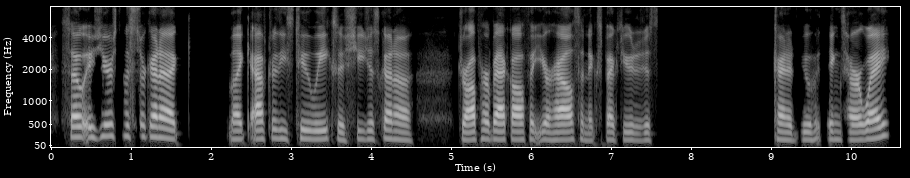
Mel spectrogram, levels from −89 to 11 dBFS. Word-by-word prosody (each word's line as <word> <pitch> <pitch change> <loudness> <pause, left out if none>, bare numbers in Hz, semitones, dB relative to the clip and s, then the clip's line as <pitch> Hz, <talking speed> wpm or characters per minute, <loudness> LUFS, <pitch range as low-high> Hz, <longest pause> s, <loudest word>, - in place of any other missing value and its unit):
So, 225 0 +4
is 215 -2 -2
your 240 +1 0
sister 240 0 -8
gonna 210 -5 +6 0.6
like, 180 -1 -1
after 185 +2 +3
these 185 -5 -9
2 185 -2 -4
weeks, 180 +1 -3
is 160 -3 -5
she 180 +3 -8
just 180 -1 -9
gonna 170 -6 0 0.5
drop 165 +1 +4
her 180 -1 -1
back 170 -1 +4
off 170 0 +3
at 175 - -3
your 165 0 -3
house 165 +2 +4
and 165 -4 -9
expect 165 +1 -5
you 160 0 -5
to 150 - -12
just 155 -1 -10 1.5
kinda 165 -2 0
do 165 0 -7
h - - -14
things 170 -1 -7
her 165 0 +1
way? 200 +8 +4
175 Hz, 180 wpm, -22 LUFS, 165-190 Hz, 1.5 s, gonna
